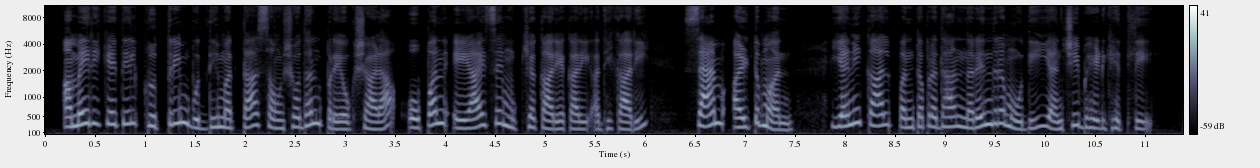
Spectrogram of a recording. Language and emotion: Marathi, neutral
